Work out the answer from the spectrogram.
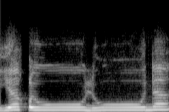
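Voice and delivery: یقولون slow, both u vowels held equally; equal long vowels. Shown as a demonstration. Teacher models the madd, two even long vowels in یقولون. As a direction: stretch qoo and loo evenly in یقولون. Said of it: "دونوں جگہوں پہ برابر لمبا کرنا ہے".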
